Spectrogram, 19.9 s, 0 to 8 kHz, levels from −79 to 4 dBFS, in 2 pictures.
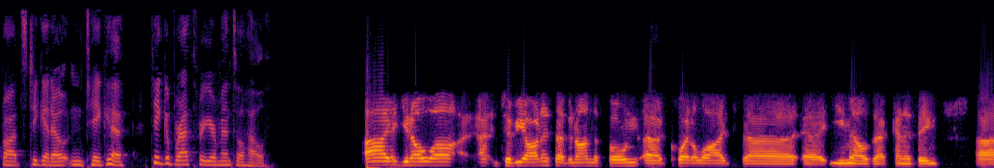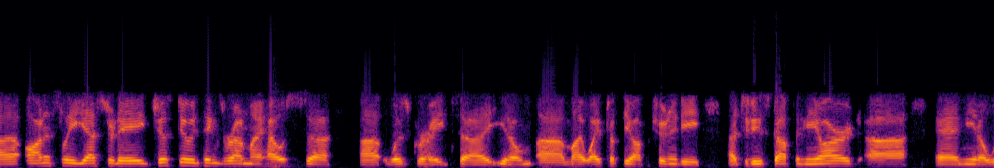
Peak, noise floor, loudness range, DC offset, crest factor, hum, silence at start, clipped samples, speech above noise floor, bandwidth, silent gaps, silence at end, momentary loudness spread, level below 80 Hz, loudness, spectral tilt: -4 dBFS; -76 dBFS; 3 LU; under 0.1%; 16 dB; none; 0.05 s; under 0.1%; 58 dB; 7.8 kHz; none; 0 s; 10 LU; -54 dBFS; -19 LUFS; -6.5 dB/octave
